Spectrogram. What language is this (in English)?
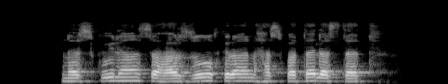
Yidgha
